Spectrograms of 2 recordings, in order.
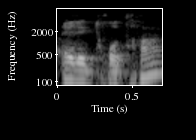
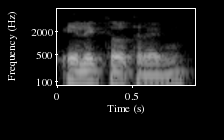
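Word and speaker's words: Electrotren: iberraain imabartraain electrotrain et pas électrotrain comme j'entends très souvent hibertraain aussi et mabarraain voilà alors certes c'est traduit purement en français mais le véritable nom de la marque c'est electrrain train électrique Iber train train ibérique mabal trin alors mabar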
